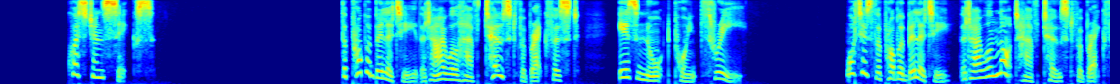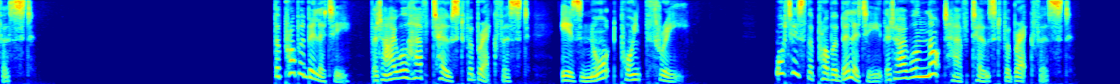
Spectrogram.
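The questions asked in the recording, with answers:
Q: What is the probability that I will not have toast for breakfast?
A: 0.7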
